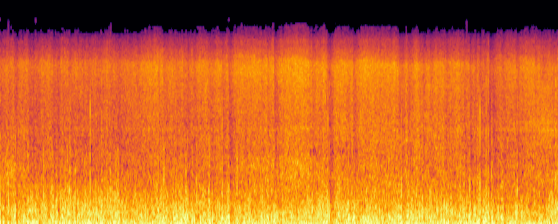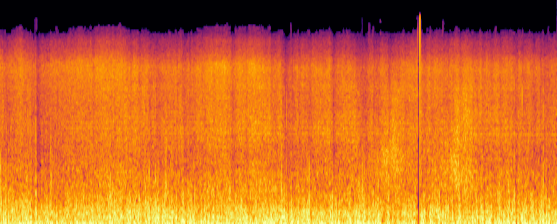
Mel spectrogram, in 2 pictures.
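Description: Wind buffets loudly against a moving vehicle.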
